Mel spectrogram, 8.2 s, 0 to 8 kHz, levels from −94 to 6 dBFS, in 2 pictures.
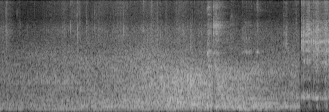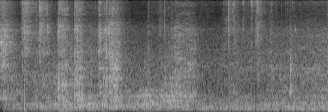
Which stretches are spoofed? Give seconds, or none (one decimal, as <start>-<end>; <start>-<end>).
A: none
